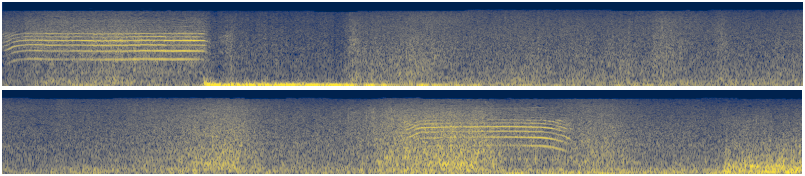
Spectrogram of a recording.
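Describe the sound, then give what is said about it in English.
Stormy sea waves surge and crash constantly around a boat at night as lightning flashes, with a deep, booming rumble of thunder early on and a shrill whistling tone that cuts in briefly twice. “The lightning flashes on Dan as he bobs amongst the waves.”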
